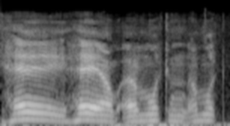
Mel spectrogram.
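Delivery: calling out hey across the street; retold yelling. Stranger yelling at narrator down the street, mock yell. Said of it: "He's just yelling at me".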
